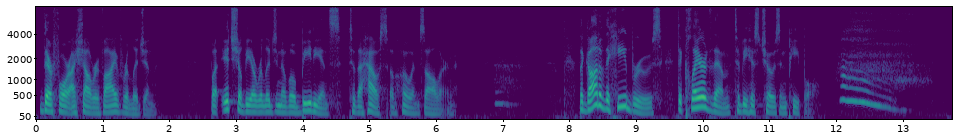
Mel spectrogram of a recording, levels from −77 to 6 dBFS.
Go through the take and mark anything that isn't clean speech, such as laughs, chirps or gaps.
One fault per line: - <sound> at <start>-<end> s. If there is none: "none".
- sigh at 6.8-7.5 s
- sigh at 12.0-13.5 s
